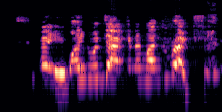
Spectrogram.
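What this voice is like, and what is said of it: Put-on New York accent. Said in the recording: “Can Tony have, like, a New York accent?”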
